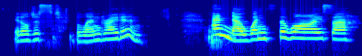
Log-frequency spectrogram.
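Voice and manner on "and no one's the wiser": British-accented delivery. Quoting a line while taping an edge, in a British accent. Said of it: "I said that in a British accent".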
